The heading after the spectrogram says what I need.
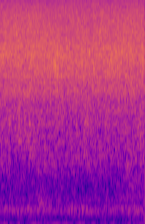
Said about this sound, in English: This thing's frying up real good.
